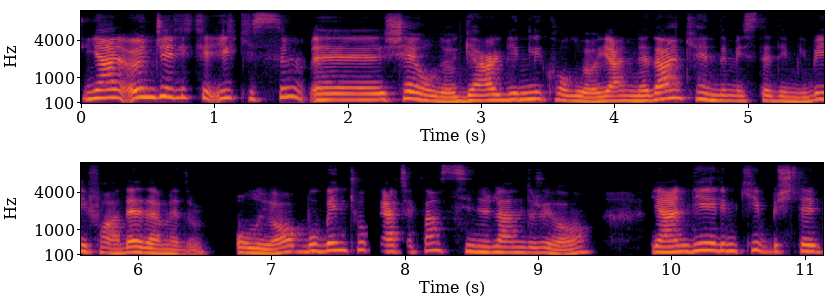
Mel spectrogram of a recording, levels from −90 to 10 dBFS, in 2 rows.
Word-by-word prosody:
Yani, 275 Hz, +3 st, +4 dB
öncelikle 295 Hz, -1 st, +3 dB
ilk 275 Hz, 0 st, -3 dB
hissim, 250 Hz, +6 st, -4 dB
eee, 210 Hz, 0 st, +2 dB
şey 235 Hz, +3 st, +2 dB
oluyor, 165 Hz, -7 st, +1 dB
gerginlik 200 Hz, +7 st, +1 dB
oluyor, 170 Hz, -6 st, 0 dB
yani, 170 Hz, +2 st, +1 dB
neden 235 Hz, +10 st, +2 dB
kendimi 200 Hz, -8 st, -1 dB
istediğim 170 Hz, -2 st, -4 dB
gibi 155 Hz, +10 st, -1 dB
ifade 190 Hz, -4 st, 0 dB
edemedim 155 Hz, -7 st, -1 dB, 0.2 s
oluyor. 170 Hz, +1 st, 0 dB
Bu 225 Hz, +2 st, -2 dB
beni 260 Hz, 0 st, +2 dB
çok 270 Hz, 0 st, -9 dB
gerçekten 220 Hz, +3 st, -4 dB
sinirlendiriyor. 190 Hz, -, -2 dB, 0.4 s
Yani, 205 Hz, +2 st, +2 dB
diyelim 245 Hz, -1 st, +2 dB
ki, 235 Hz, -1 st, -5 dB
işte, 220 Hz, 0 st, -2 dB
210 Hz, 140 wpm, -22 LUFS, 180-245 Hz, 0.4 s, Yani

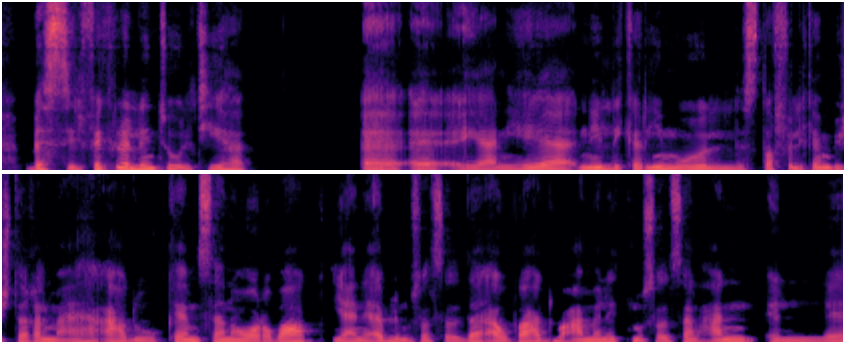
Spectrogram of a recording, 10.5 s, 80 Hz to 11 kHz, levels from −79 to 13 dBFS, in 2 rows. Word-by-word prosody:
بس 160 Hz, +1 st, +6 dB
الفكرة 245 Hz, -, +1 dB
اللي 235 Hz, -1 st, +3 dB
أنتِ 245 Hz, -3 st, 0 dB
قُلتيها 180 Hz, 0 st, -2 dB, 0.7 s
آآ، 135 Hz, -5 st, +2 dB
آآ، 130 Hz, -, -2 dB
يعني 125 Hz, 0 st, -2 dB
هي 160 Hz, 0 st, +2 dB
نيللي 165 Hz, +6 st, +2 dB
كريم 165 Hz, +3 st, +1 dB, 0.2 s
والstaff 125 Hz, +7 st, -2 dB
اللي 130 Hz, -, -2 dB
كان 165 Hz, +2 st, +1 dB
بيشتغل 155 Hz, +4 st, -2 dB
معاها، 155 Hz, +6 st, -2 dB
قعدوا 150 Hz, -6 st, -1 dB
كام 165 Hz, 0 st, +1 dB
سنة 170 Hz, -1 st, +2 dB
ورا 140 Hz, -1 st, +2 dB
بعض، 210 Hz, +6 st, +2 dB
يعني 130 Hz, -1 st, -1 dB
قبل 170 Hz, +2 st, 0 dB
المسلسل 155 Hz, -1 st, -4 dB
ده، 175 Hz, +3 st, +1 dB
أو 135 Hz, -5 st, +1 dB
بعدُه، 180 Hz, +5 st, +1 dB
عَمَلِت 170 Hz, +1 st, -1 dB
مسلسل 155 Hz, +3 st, -2 dB
عن 155 Hz, +5 st, -1 dB
ال 125 Hz, -1 st, -4 dB
165 Hz, 175 wpm, -24 LUFS, 140-175 Hz, 0.7 s, بس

